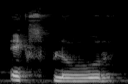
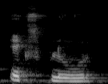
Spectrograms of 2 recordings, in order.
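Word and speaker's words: explore: आपको बता दूं कि अगर आपको इंग्लिश की किसी भी मीनिंग के आखिरी में इ लिखा मिले तो हम लोग इ का उच्चारण नहीं करते।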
